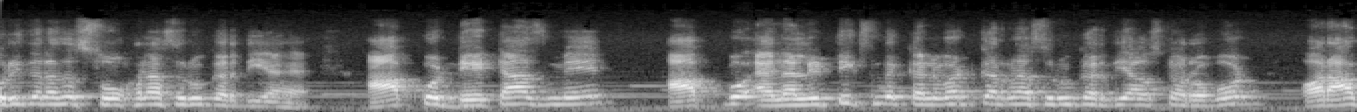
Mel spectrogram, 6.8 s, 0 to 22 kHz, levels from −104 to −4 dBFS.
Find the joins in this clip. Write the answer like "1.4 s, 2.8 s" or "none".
none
